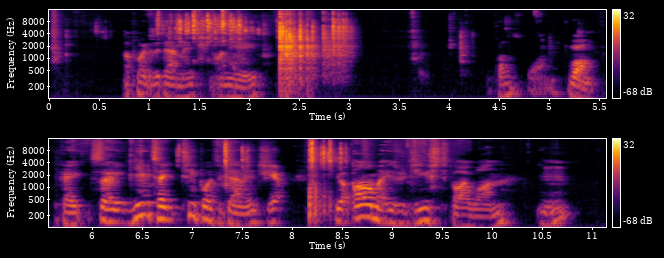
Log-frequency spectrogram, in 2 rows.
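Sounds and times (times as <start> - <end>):
several dice clattering across a hard tabletop: 0.5 - 3.2, 6.5 - 8.8
speech: 0.9 - 2.6, 4.5 - 10.8.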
